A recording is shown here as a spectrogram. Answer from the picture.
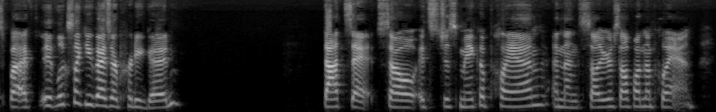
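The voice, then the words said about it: Strained, fading hoarse voice. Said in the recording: “I'm losing my voice,”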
